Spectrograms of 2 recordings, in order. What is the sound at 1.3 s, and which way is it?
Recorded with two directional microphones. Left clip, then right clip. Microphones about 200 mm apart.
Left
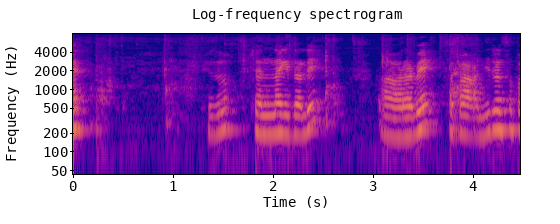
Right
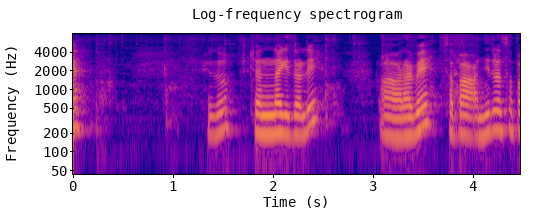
Speech, 65° right (ahead or behind).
